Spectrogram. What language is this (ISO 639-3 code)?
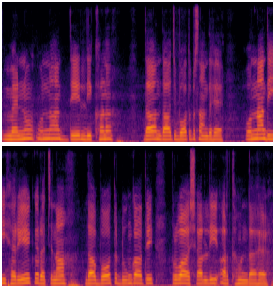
pan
